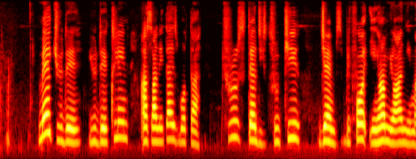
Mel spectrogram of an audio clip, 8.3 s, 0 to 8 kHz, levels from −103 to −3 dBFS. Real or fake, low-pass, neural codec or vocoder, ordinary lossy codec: real; none; none; none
